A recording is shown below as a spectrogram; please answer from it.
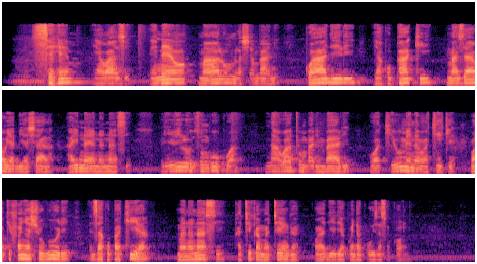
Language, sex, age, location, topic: Swahili, male, 25-35, Dar es Salaam, agriculture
